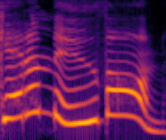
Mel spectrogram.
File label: "come on then", Scouser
